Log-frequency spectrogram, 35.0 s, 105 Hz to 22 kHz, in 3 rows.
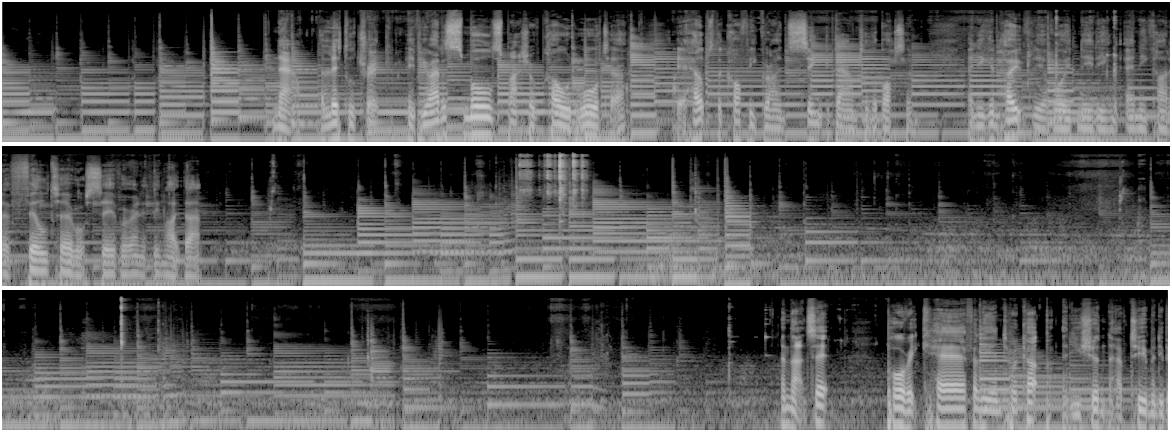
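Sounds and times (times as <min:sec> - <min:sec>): acoustic guitar chords: 0:00.0 - 0:31.2, 0:33.1 - 0:35.0.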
